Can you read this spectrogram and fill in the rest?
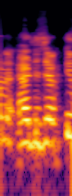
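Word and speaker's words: adjective: तो noun, pronoun, verb, एडजेक्टिव इसको एडजेक्टिव बोलते हैं। यहां पर डी साइलेंट है।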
